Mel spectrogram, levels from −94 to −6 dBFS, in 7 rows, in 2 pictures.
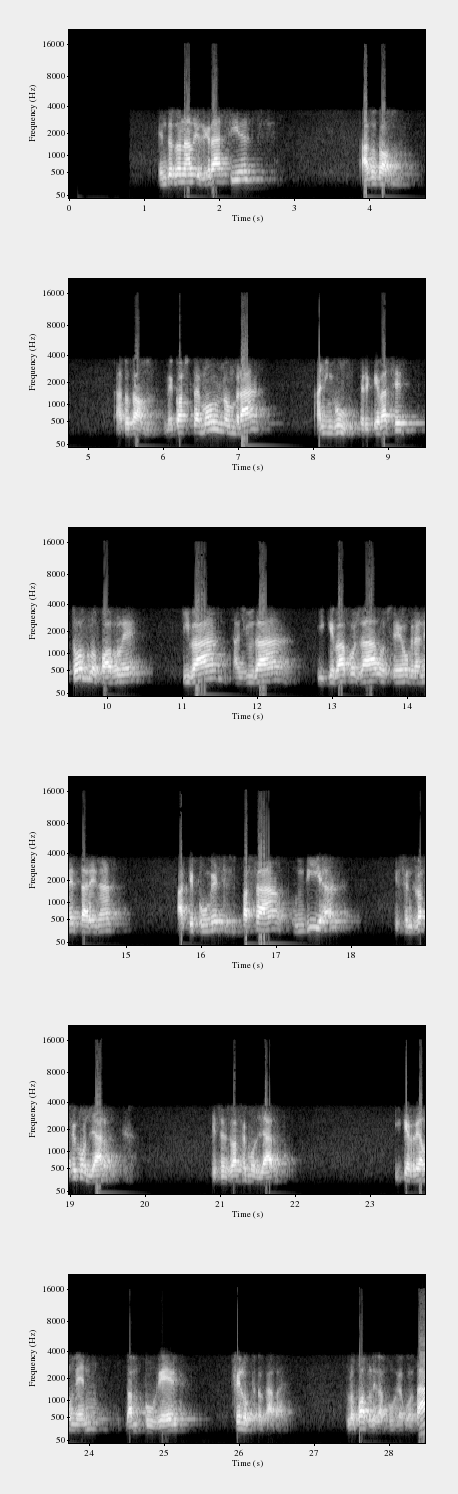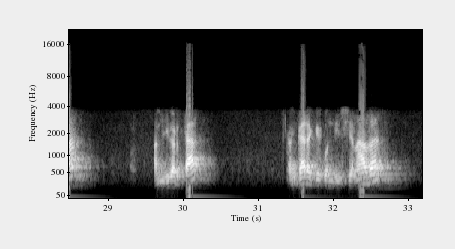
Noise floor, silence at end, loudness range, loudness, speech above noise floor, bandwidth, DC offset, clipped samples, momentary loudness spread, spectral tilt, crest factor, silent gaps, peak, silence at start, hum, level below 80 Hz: -89 dBFS; 0.4 s; 5 LU; -15 LUFS; 74 dB; 11.5 kHz; under 0.1%; under 0.1%; 15 LU; -4 dB/octave; 18 dB; none; 0 dBFS; 1.2 s; none; -64 dBFS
